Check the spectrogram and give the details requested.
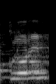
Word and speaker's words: chlorine: Okay तो यानी जो क्लोरीन में H इज साइलेंट, इसलिए उसका नाम Ca शॉर्ट फॉर्म Cl कर दिया.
